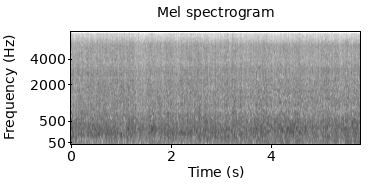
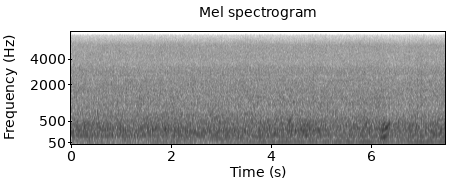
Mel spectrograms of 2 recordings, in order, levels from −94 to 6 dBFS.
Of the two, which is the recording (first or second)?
second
